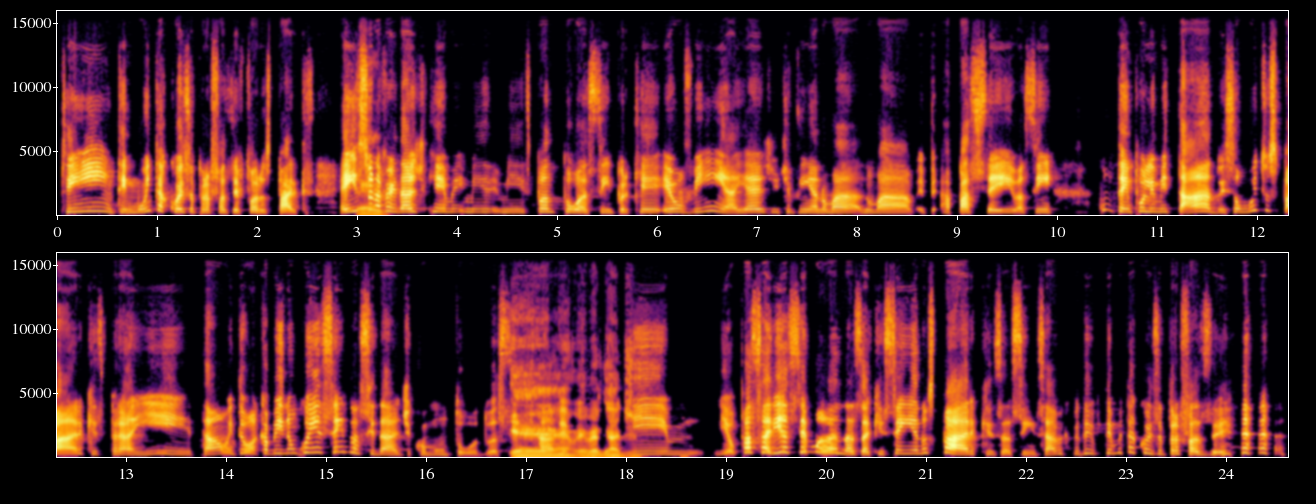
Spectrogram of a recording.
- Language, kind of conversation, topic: Portuguese, unstructured, O que faz você se orgulhar da sua cidade?
- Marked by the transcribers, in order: tapping; laugh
